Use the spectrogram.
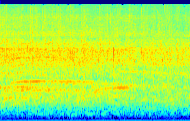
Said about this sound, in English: I want only art students to clap. Only art science students, you can rest. All art students should clap to show that you are impressed.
